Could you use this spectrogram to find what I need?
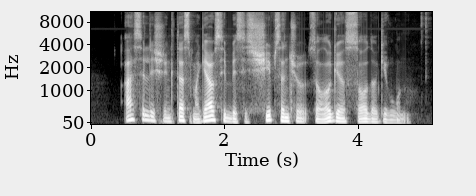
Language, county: Lithuanian, Klaipėda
